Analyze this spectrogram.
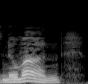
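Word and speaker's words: Noman: Well, I quite like the fact that it's an interlingual pun, because Numan, which is how it would be pronounced in Kashmir, is a perfectly ordinary name, which doesn't mean no man, you know.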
